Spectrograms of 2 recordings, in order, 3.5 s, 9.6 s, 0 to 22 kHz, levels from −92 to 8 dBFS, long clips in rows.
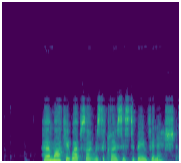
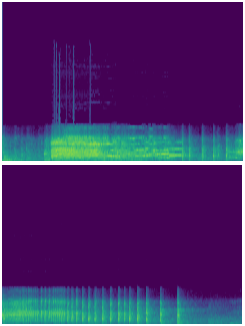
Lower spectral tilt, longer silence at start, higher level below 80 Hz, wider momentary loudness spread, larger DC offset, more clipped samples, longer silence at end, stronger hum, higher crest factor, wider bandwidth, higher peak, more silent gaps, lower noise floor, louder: about the same, -3.5 dB/octave vs -4.5 dB/octave; first, 0.8 s vs 0 s; second, -64 dBFS vs -58 dBFS; second, 8 LU vs 19 LU; neither; neither; second, 0.15 s vs 1.1 s; neither; about the same, 20 dB vs 18 dB; first, 9.2 kHz vs 5.4 kHz; about the same, -2 dBFS vs 0 dBFS; neither; first, -75 dBFS vs -46 dBFS; second, -20 LUFS vs -16 LUFS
